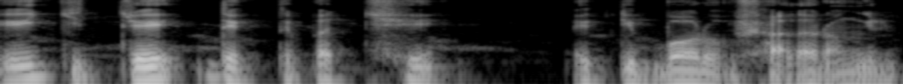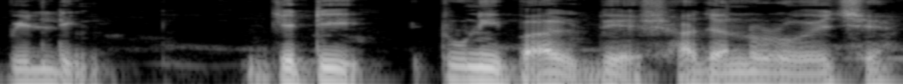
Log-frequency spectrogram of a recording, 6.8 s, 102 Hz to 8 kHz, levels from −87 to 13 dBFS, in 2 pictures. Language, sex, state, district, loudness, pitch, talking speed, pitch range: Bengali, male, West Bengal, Dakshin Dinajpur, -21 LUFS, 115 Hz, 140 wpm, 100-125 Hz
